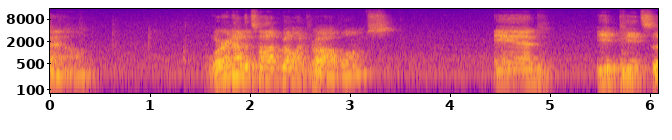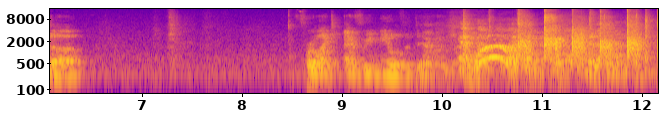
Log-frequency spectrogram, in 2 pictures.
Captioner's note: audience Applauds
